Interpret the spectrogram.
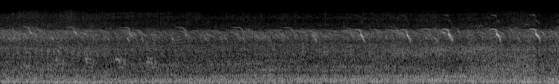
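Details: Colored baby chicks giving thin, high peeps, scattered and soft at first, then several sharper, louder chirps near the end, over low background hum and rumble.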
